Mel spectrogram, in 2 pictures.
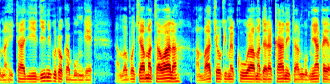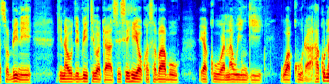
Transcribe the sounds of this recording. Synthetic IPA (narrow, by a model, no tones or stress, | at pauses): nahitaʄihːðinikutɔkaɓuŋɡɛa̰mbapɔt͡ʃamatawala̰ː | mbat͡ʃɔkimɛkuamaɗaɾakanitaŋɡumiakajasaɓinikinauðiɓitiwataːsisiɦijɔkwasaɓaɓu | ja̰kuwanawiŋɡi | wa̰kuɾa̰hakun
